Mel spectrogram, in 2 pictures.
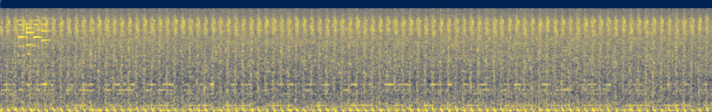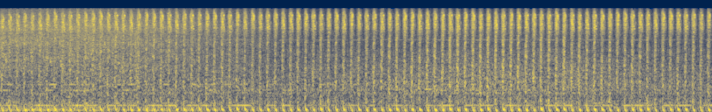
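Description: A helicopter's rotor blades thump rapidly and its engine whines throughout.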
